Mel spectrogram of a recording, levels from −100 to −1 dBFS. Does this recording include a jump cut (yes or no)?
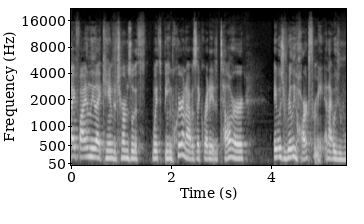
no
